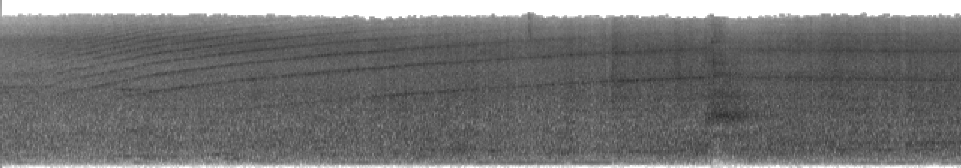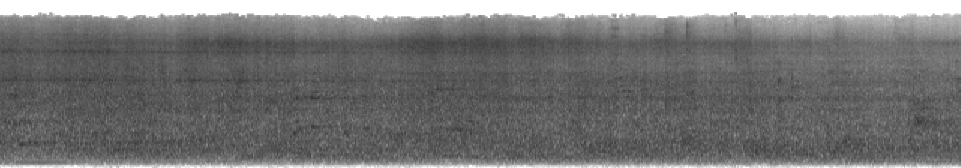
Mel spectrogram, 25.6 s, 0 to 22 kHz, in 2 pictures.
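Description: Kintetsu 2800-series electric train pulling out of an underground station: the traction motor whine climbs in pitch as it gathers speed over the first ten seconds, then holds steady, with wheels clattering over the rails and a single knock about ten seconds in.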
